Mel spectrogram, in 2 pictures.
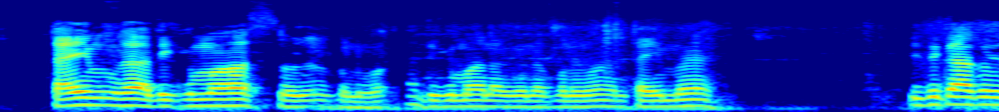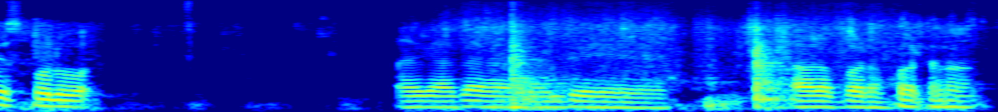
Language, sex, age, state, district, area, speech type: Tamil, male, 18-30, Tamil Nadu, Kallakurichi, rural, spontaneous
